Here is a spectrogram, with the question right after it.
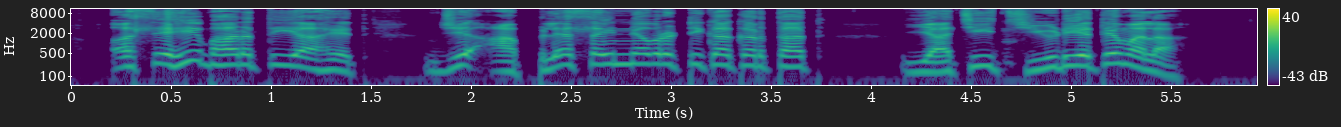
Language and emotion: Marathi, angry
